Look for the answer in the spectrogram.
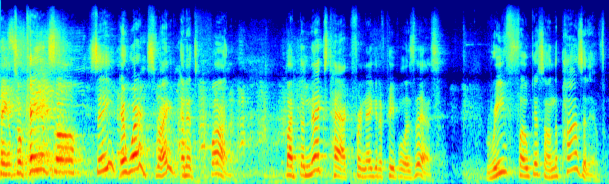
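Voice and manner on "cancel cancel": loud, high, goofy Southern drawl, laid on thick. Leading the audience on the count of three, in a Gomer Pyle Southern accent. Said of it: "in that kind of Gomer Pyle Southern accent".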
